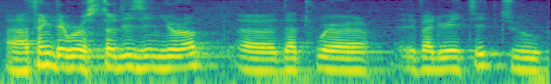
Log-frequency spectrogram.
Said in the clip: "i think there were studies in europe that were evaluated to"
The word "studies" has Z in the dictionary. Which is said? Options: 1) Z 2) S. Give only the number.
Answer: 1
